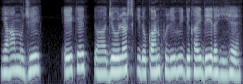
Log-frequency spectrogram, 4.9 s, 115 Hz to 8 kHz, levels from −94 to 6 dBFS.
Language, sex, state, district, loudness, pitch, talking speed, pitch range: Hindi, female, Uttar Pradesh, Lalitpur, -15 LUFS, 215 Hz, 160 wpm, 210-230 Hz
